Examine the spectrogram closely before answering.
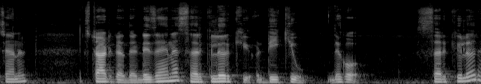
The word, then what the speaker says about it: deque: समझ में आ जाएगा इसको बहुत लोग डेक भी परम प्रोनाउंस करते हैं और उसका करेक्ट प्रोनंसिएशन वही है डेक ठीक है इस तरह प्रोनाउंस करना है इसको deck design your implementation of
